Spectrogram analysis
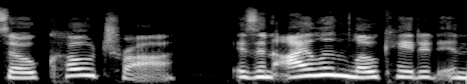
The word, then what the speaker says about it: Socotra: Soototra, pronounced Soototra, is an island located in the Arabian Sea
